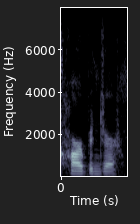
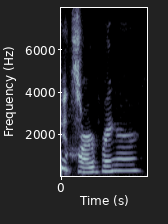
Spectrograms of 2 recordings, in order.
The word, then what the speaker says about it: Harbinger: reminder for future reference I the word is Harbinger har is it is it really yep what the hell did I say it's written harbringer did I say harbringer yeah yes it's written harbringer but it's pronounced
